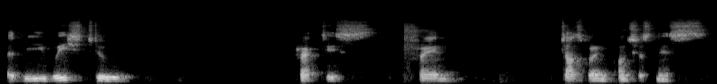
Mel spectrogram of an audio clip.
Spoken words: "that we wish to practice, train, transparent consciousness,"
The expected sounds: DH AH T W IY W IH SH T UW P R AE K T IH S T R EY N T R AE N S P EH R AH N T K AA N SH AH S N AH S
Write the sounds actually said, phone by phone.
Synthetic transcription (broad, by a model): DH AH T W IY W IH SH T UW P R AE K T IH S T R EY N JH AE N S F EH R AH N K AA N SH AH S N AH S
